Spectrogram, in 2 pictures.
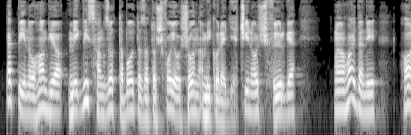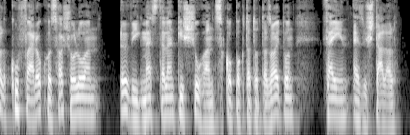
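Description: Lower-voiced male audiobook narrator. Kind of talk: scripted literary narration.

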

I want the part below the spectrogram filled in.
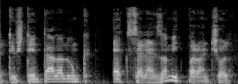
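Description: A man voicing a smooth, mock-deferential bandit jailer in an audiobook. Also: lowish voice, big pitch swings, fairly bright tone. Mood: mock-polite. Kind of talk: audiobook character voice.

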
